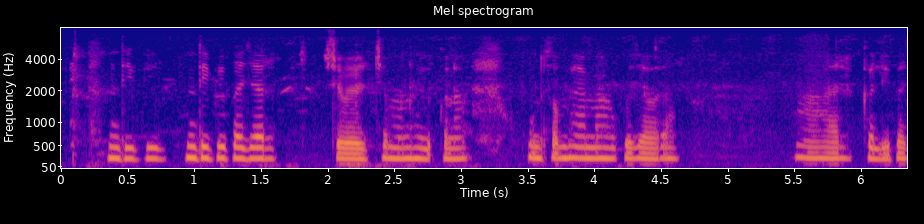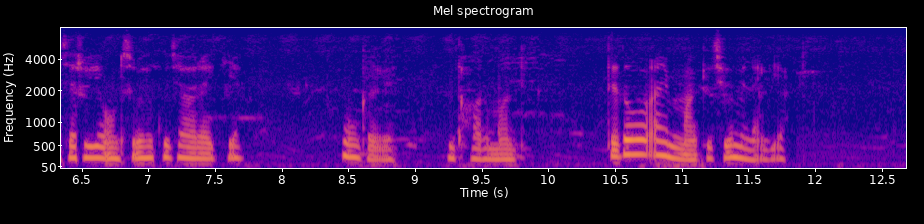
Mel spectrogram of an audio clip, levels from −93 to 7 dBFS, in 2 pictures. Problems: constant background noise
